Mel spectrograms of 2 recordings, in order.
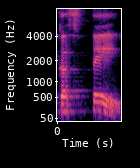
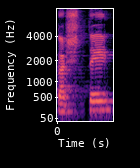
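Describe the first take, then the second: First: The middle consonant is a plain 's' sound. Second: The middle consonant is an 'sh' sound. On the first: The speaker calls it right. "समय वाला आप पढ़ेंगे कस्ते" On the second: The speaker calls it wrong. "कश्ते कर दिया तो वो शक्कर वाला श हो गया"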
